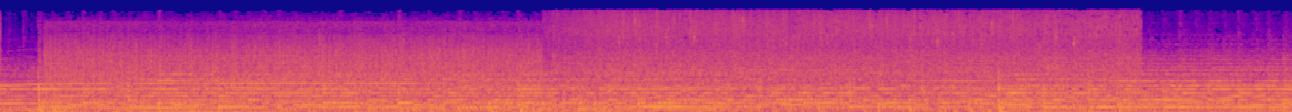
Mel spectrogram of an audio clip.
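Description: Steady rain falling, with held notes of background music underneath.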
